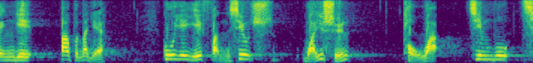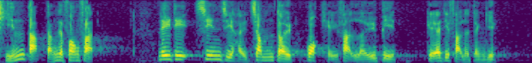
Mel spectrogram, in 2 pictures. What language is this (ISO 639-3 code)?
yue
